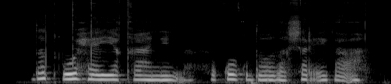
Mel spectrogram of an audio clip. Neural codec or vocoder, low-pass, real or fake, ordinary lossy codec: vocoder, 44.1 kHz, 128 mel bands every 512 samples, BigVGAN v2; none; fake; none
